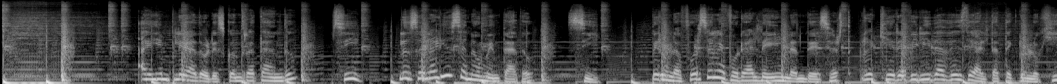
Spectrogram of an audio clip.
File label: Spanish radio; General Audio Ads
